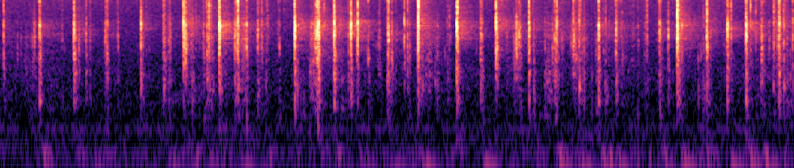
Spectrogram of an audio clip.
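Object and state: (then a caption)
Plastic computer keyboard. Fingertips with long painted nails rapidly press the keys of a full-size black plastic computer keyboard resting on a white fur rug. Fast, bright, clicky typing taps follow one another in a quick, uneven stream, each dying away almost instantly. A faint low hum sits underneath.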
